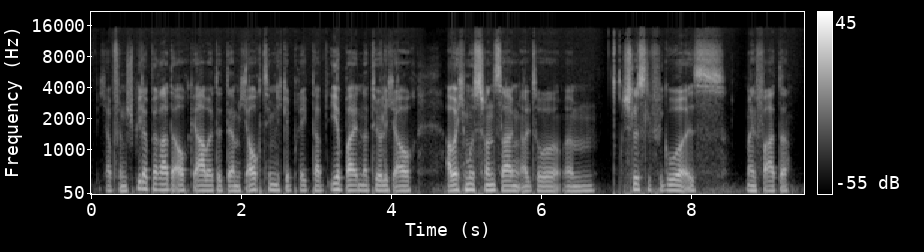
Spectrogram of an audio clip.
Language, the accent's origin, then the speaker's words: German; Trentino-Alto Adige, Italy; ich komme ursprünglich aus Südtirol, ähm, bin ziemlich äh, ein Familienmensch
